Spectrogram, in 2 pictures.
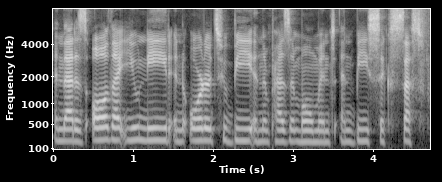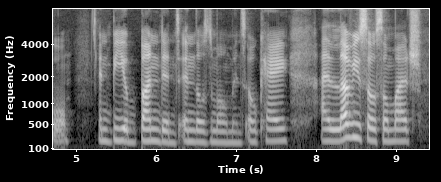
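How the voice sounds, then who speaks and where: With a mid-range voice and a flat delivery at moderate pace, this woman sounds smooth in clean studio audio with no room sound. Her podcast is a casual, motivational self-reflection monologue delivered affectionately to listeners, laced with slang and free swearing.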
